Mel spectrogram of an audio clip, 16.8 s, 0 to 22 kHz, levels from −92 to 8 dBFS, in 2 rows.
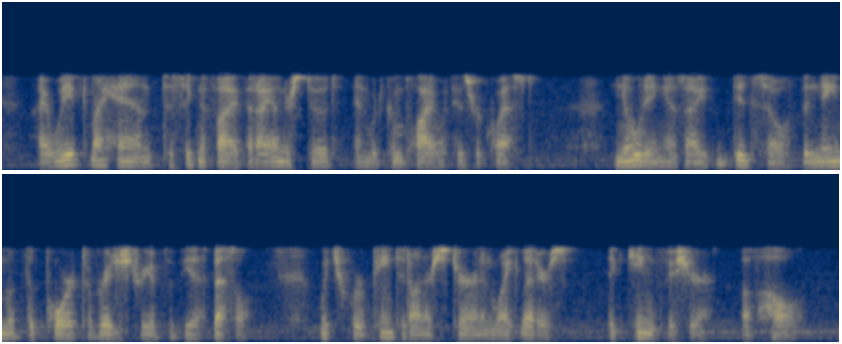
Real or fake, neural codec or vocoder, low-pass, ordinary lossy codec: real; none; 3.6 kHz; Opus, 64 kbps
